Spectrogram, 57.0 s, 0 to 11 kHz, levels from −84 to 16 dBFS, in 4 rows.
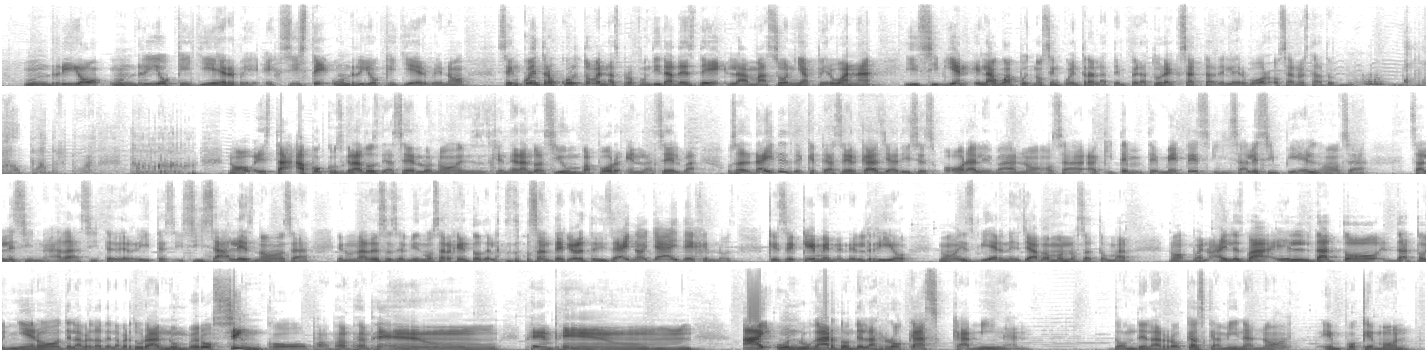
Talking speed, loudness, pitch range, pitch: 175 wpm, -21 LUFS, 120-155 Hz, 135 Hz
